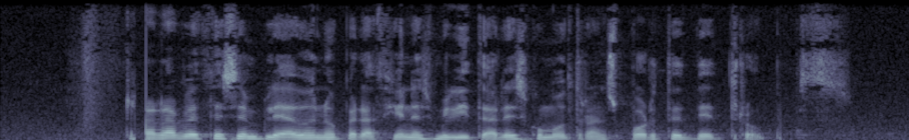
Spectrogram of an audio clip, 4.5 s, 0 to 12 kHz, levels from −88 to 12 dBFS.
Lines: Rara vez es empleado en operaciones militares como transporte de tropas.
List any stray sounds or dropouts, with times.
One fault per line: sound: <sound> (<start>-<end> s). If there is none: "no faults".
sound: dropout (0.7-0.7 s)
sound: dropout (3.9-4.0 s)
